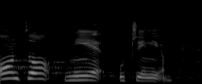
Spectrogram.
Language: Serbian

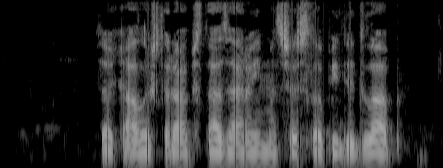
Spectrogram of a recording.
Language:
Abkhazian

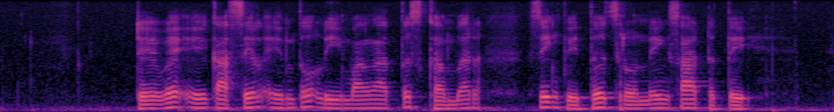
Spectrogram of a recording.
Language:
Javanese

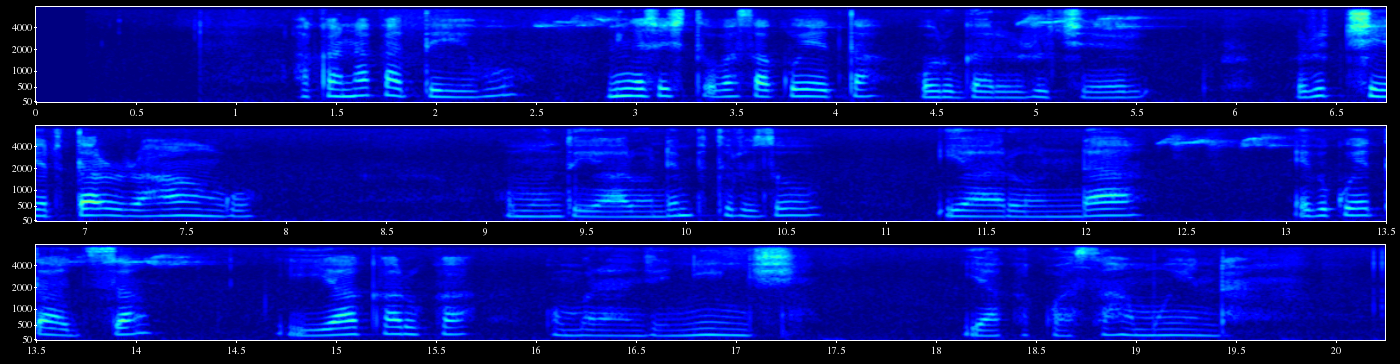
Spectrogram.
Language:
Nyankole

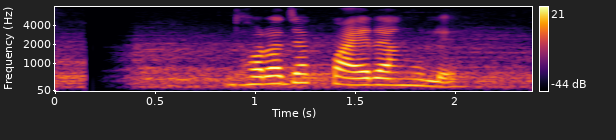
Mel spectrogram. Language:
Bangla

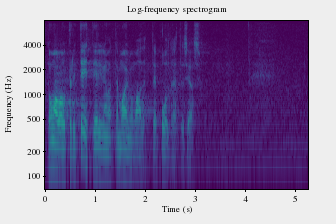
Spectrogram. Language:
Estonian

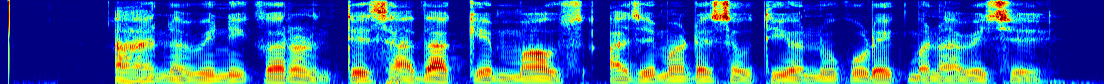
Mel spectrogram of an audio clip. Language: Gujarati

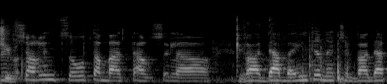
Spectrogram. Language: Hebrew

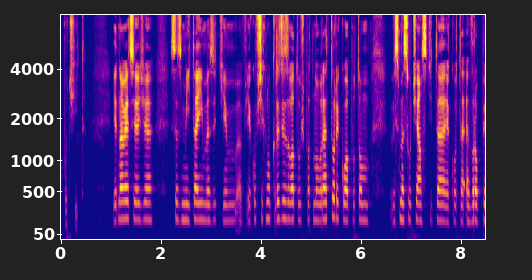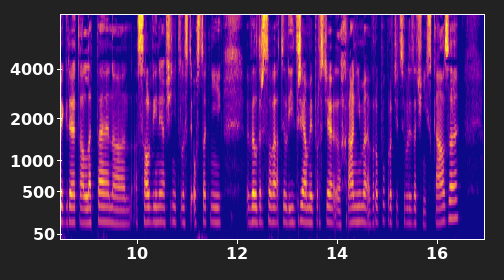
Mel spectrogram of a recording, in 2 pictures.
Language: Czech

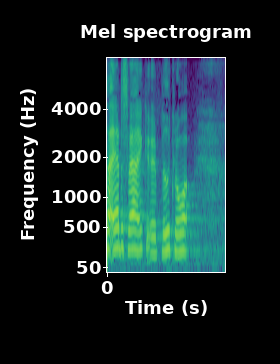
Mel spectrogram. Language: Danish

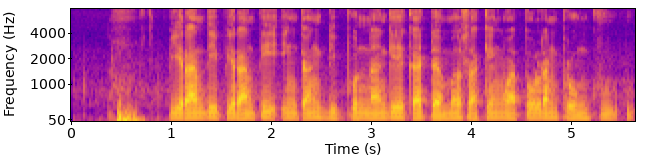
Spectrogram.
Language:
Javanese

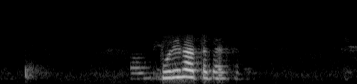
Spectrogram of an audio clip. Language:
Dogri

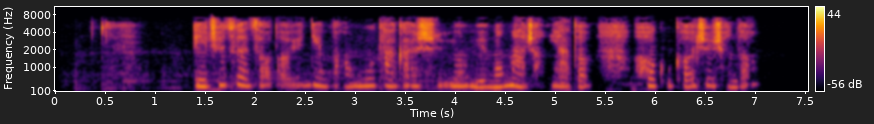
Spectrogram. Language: Chinese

